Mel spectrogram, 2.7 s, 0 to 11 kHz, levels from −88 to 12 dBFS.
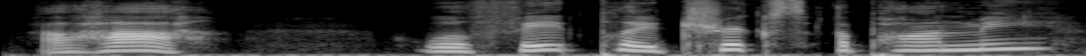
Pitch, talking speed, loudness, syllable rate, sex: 240 Hz, 155 wpm, -18 LUFS, 4.7 syllables/s, female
